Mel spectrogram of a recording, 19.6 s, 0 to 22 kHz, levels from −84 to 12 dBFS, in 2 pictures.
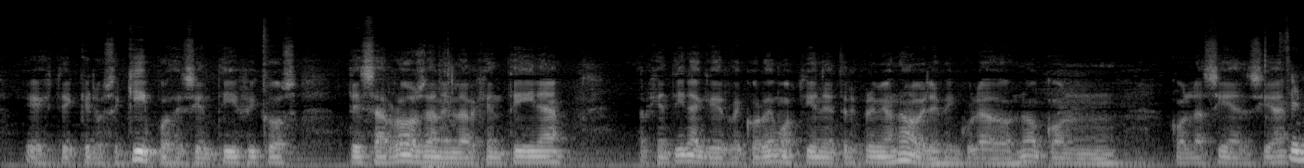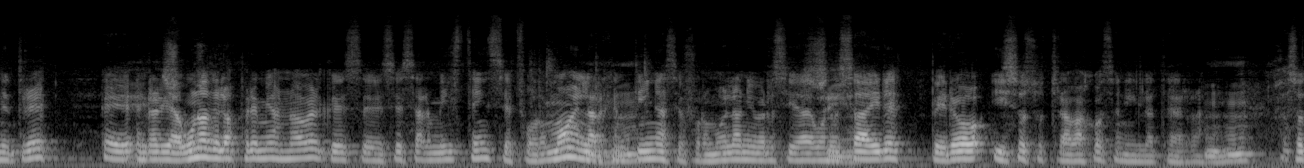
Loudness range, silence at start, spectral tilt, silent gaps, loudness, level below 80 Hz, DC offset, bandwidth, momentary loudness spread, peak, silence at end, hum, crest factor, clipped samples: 6 LU; 0.05 s; -7.5 dB/octave; none; -25 LUFS; -44 dBFS; under 0.1%; 11 kHz; 13 LU; -4 dBFS; 0 s; none; 20 dB; under 0.1%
